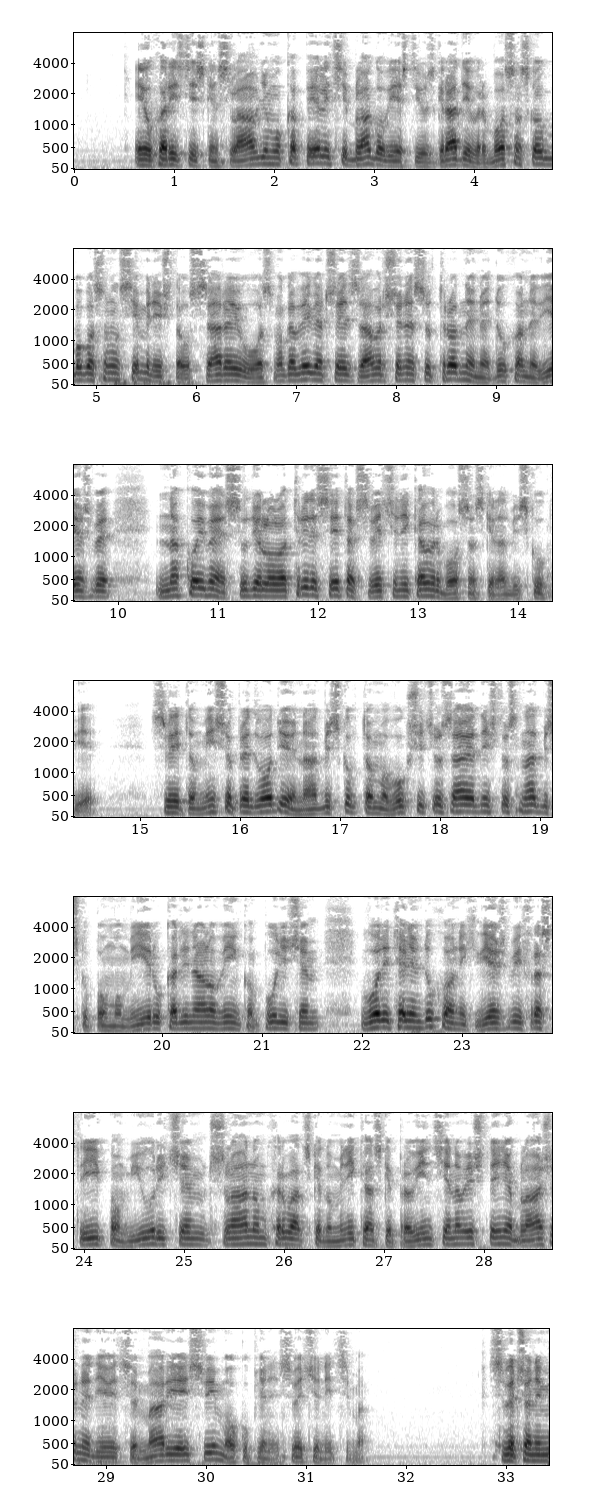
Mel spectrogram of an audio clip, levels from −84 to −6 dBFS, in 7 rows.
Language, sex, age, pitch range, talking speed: Croatian, male, 50-69, 125-145 Hz, 110 wpm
